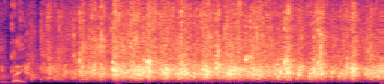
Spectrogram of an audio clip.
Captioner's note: audience clapping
